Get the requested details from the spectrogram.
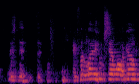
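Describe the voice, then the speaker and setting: A man's high voice in a Southern US accent at a very fast pace. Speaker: public commenter. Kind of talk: public comment at meeting. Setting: county commission meeting. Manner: animated.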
